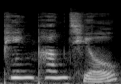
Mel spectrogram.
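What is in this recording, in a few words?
"ping1pang1qiu2", Mandarin Chinese; 乒乓球; ピンポン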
